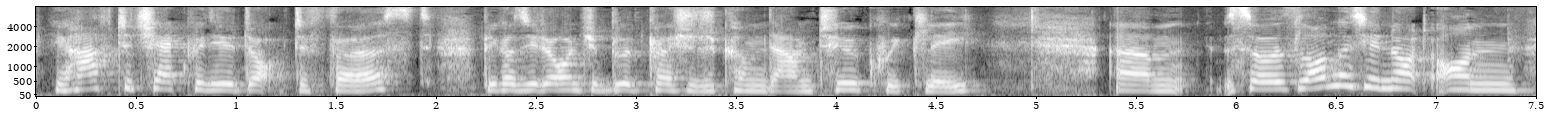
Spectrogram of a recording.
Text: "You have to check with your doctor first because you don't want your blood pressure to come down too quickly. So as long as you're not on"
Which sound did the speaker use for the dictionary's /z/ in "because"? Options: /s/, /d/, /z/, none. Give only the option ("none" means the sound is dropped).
/z/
